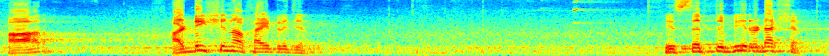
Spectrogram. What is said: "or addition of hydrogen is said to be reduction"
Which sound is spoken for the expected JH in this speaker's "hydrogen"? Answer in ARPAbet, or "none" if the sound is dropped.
JH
